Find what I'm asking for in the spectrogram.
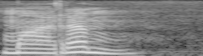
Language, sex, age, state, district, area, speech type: Tamil, female, 30-45, Tamil Nadu, Salem, urban, read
